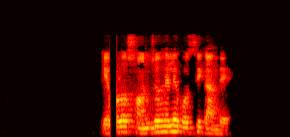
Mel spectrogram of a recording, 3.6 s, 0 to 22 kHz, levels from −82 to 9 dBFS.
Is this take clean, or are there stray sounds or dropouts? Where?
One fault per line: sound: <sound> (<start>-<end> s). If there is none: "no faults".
sound: dropout (1.4-1.5 s)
